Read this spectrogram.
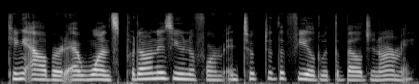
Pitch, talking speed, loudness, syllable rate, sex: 225 Hz, 245 wpm, -17 LUFS, 5.4 syllables/s, female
